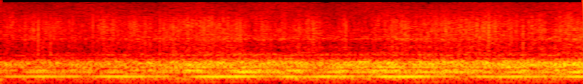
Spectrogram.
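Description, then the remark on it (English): A steady, droning engine hum from a boat's engines runs continuously and loud throughout, with a constant low tonal rumble and no voices, the motors churning along at an even pace. “After a while, the motion of the boat and the humming of the engines lulled me to sleep.”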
